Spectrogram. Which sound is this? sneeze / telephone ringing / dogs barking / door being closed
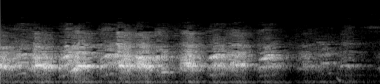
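dogs barking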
